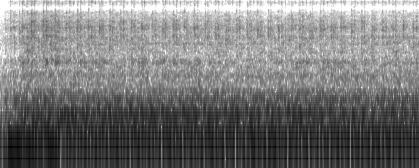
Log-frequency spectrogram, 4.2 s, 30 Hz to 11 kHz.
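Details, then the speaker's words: C3 Corvette V8, first start after fitting side-pipe headers (open headers): very loud, choppy, fast steady idle; idles high only when cold, owner suspects the choke, plans tachometer to check rpm. "It is open headers, but the car is also idling high still. So I'm going to order a tachometer so I can see the RPMs instead of just guessing."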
